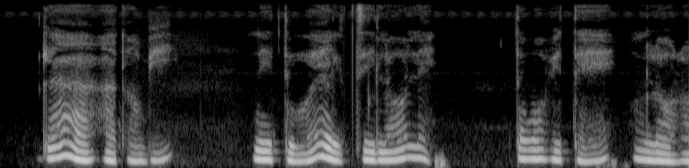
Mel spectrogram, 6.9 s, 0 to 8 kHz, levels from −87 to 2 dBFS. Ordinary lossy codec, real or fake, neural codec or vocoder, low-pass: none; real; none; 7.2 kHz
